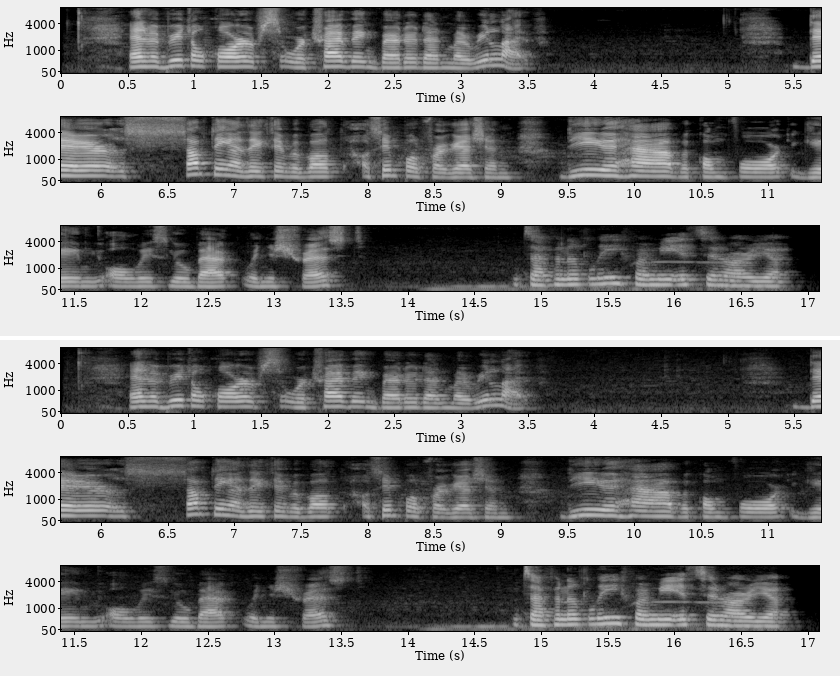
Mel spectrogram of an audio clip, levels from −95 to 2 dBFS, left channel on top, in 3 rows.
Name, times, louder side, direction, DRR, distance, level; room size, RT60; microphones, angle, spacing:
voice 1, 0.2-3.5 5.2-13.5, left 5 dB, 45° left, 0.7 m, -28 dB
voice 2, 14.9-16.8, right 3 dB, 80° right, 1.0 m, -29 dB
13.5 x 6.4 x 2.5 m
head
